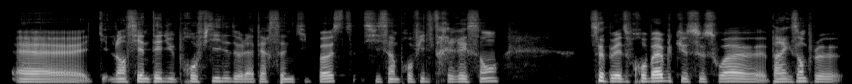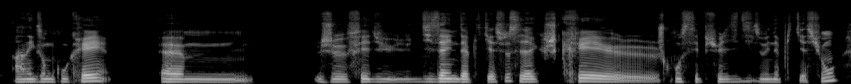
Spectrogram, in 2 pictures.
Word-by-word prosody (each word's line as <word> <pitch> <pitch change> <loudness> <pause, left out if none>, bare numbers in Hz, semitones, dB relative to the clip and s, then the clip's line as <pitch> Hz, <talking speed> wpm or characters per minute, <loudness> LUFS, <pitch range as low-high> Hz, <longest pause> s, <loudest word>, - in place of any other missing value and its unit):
Heu, 60 - +4
q - - -10
l'ancienneté 135 +1 +3
du 135 0 -4
profil 140 +2 -1
de 130 -2 -2
la 125 - +1
personne 125 0 -2
qui 130 - -13
poste, 135 +2 +1
si 125 - -4
c'est 120 - -2
un 125 - +2
profil 130 +2 -5
très 135 - -3
récent, 135 +3 0 0.9
ça 175 - +5
peut 145 -2 +3
être 140 -2 +5
probable 150 +2 +6
que 135 - -1
ce 130 +1 0
soit, 140 +2 +5 0.2
heu, - - -9
par 130 - +2
exemple, 135 +1 0
heu, 125 -1 -3 0.2
un 120 0 -2
exemple 125 +1 -3
concret, 145 +5 +2 0.5
hem, 120 - -2 0.7
je 125 0 -3
fais 130 +2 -2
du 120 -1 -8
design 130 +2 +1
d'application. 125 +3 -3
C'est-à-dire 125 -5 -1
que - - -11
je - - +2
crée, 145 -2 +2
heu, - - -3
je - - -6
conceptualise 125 -1 -7
disons 140 -2 -9
une 120 - -4
application. 155 +8 -5
130 Hz, 160 wpm, -24 LUFS, 120-140 Hz, 0.9 s, probable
